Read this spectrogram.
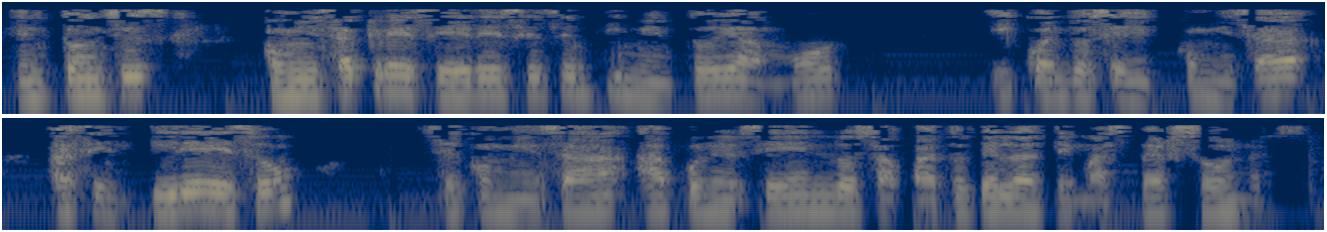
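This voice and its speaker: A man's voice: a little high, steady tone, normal speed, slightly rough, dry recording, dull audio, faint music behind. A man from Bogotá with a Colombian accent, sharing his personal story earnestly and reflectively as a podcast guest, often restarting his words. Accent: Bogotá Colombian Spanish. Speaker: guest, community project leader. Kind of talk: personal testimony in a podcast conversation.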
